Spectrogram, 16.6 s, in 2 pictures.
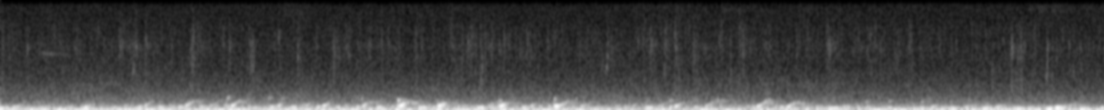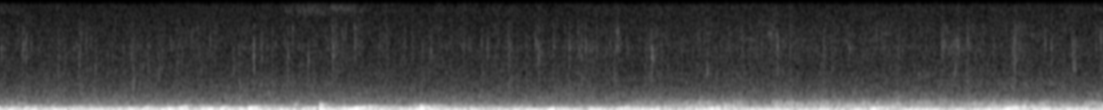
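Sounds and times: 
underwater air bubbles rising to the surface of the ocean: 0:00.0 - 0:16.5.

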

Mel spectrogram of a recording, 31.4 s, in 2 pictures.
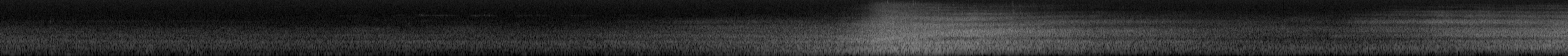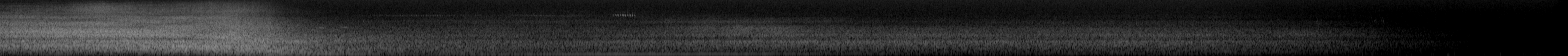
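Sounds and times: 
cars passing on a distant highway: 0:00.0 - 0:29.8.

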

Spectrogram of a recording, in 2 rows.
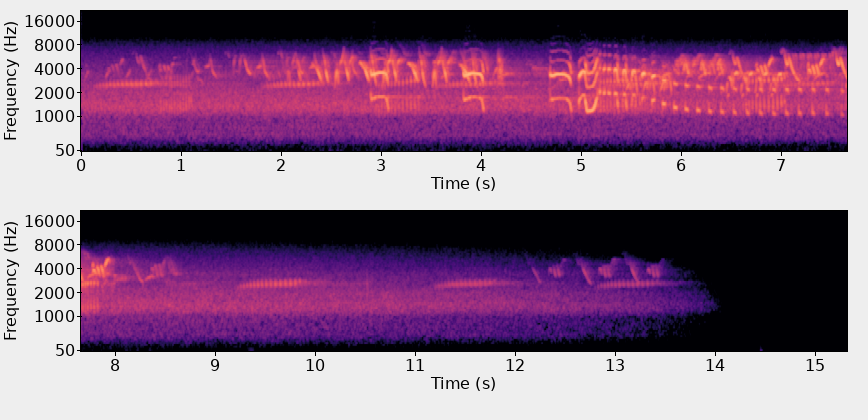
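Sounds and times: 
Sora Rail calling in western North America: 0:02.8 - 0:07.9.

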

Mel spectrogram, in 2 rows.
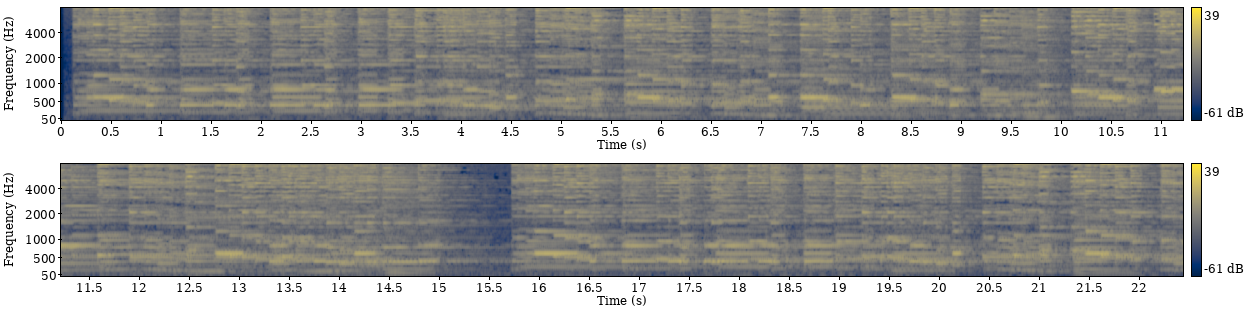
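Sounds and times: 
keyboard minuet in A: 0:00.0 - 0:22.4.

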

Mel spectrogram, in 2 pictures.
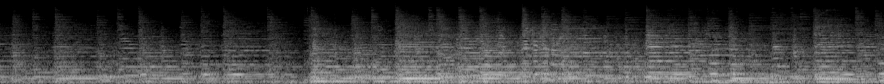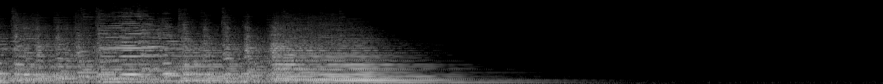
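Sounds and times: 
string orchestra playing an allegro: 0:00.0 - 0:14.0.

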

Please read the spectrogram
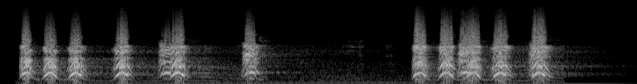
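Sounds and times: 
dog barking: 0:00.2 - 0:02.8, 0:04.1 - 0:05.8.

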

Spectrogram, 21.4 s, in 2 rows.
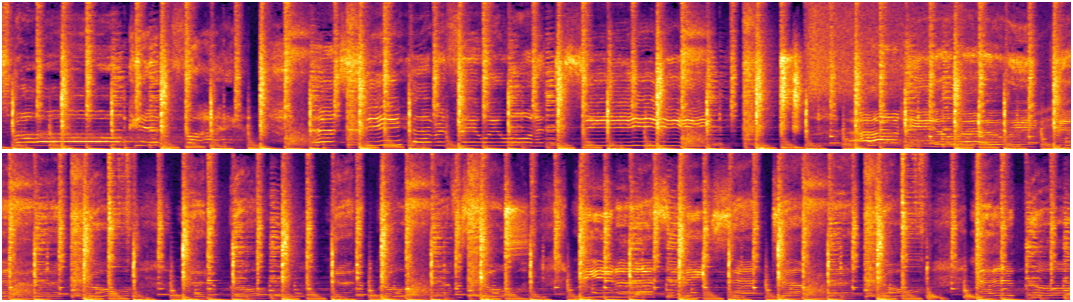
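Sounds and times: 
dub music: 0:00.0 - 0:21.3.

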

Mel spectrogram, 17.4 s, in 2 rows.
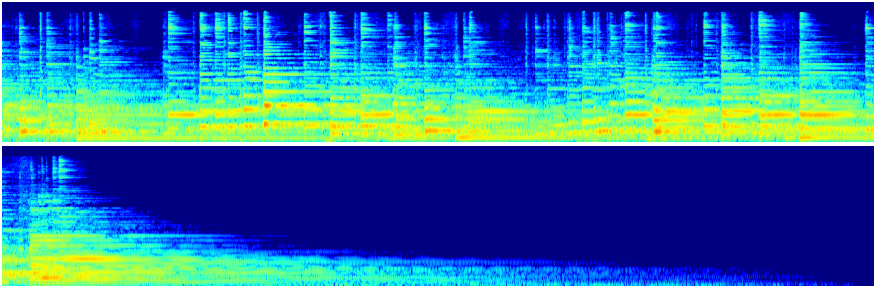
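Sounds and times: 
archlute playing a gagliarda: 0:00.0 - 0:11.2.

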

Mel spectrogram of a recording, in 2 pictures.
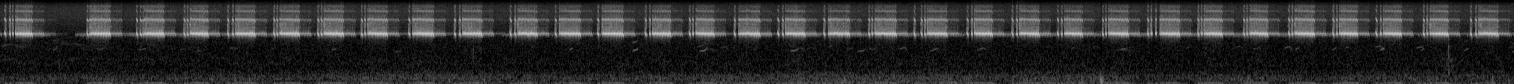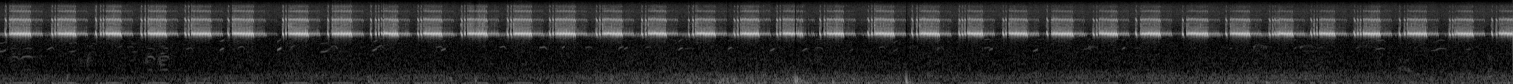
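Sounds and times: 
chorus of desert crickets: 0:00.0 - 0:30.2.

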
